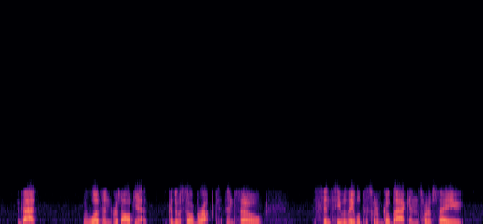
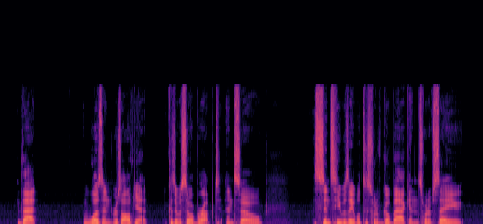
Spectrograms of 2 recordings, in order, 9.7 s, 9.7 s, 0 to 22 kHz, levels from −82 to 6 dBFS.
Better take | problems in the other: second | phone-call audio; poor line; nothing above 3.5 kHz

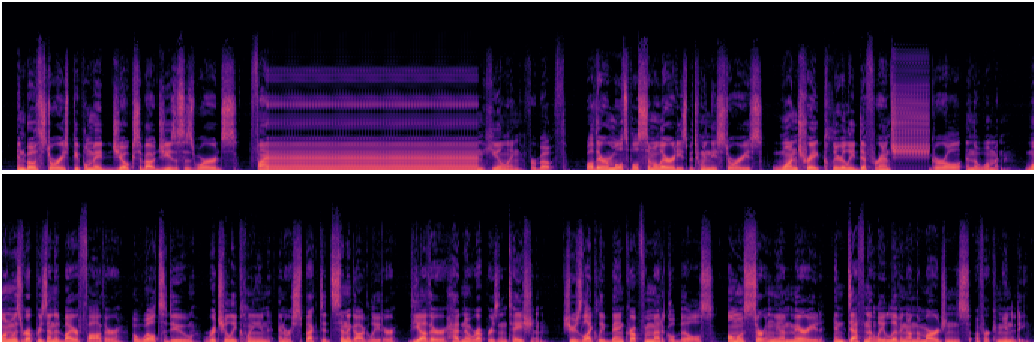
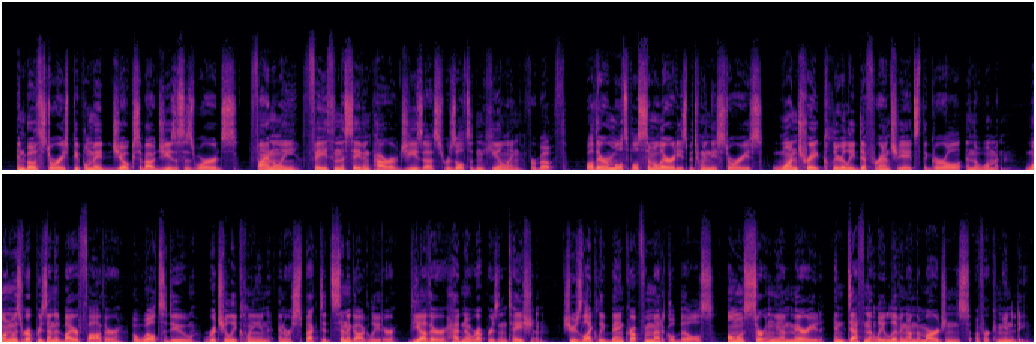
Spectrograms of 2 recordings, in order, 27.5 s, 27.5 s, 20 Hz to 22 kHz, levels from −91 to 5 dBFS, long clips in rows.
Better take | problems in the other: second | audio freezing; at 3.5 s for 3 s and at 12 s

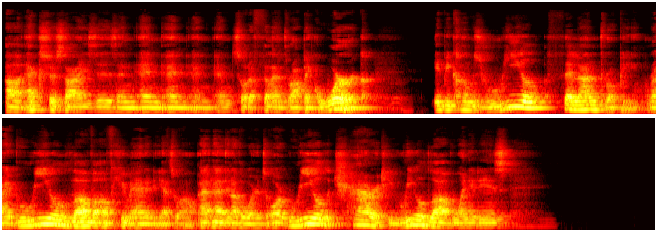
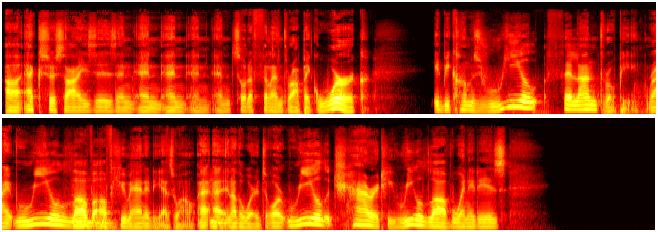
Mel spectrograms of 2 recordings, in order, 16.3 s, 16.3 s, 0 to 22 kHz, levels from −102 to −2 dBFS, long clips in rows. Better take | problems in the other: second | room echo; slight; dies away in 0.6 s // off-mic speech; far

